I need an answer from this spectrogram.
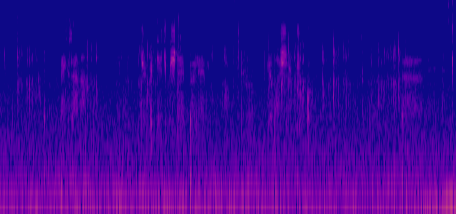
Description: A keyboard is being tapped on and a woman is whispering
